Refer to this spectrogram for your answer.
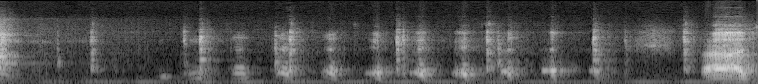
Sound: clock ticking; laughs

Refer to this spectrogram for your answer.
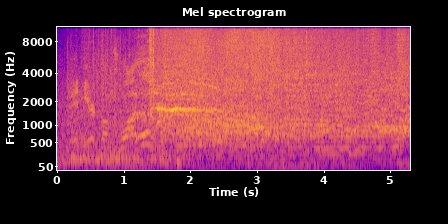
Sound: splashing

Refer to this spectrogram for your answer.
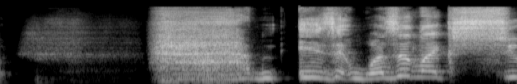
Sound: sighs sharply

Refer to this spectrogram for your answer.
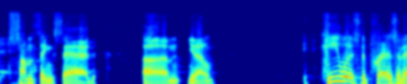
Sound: pause

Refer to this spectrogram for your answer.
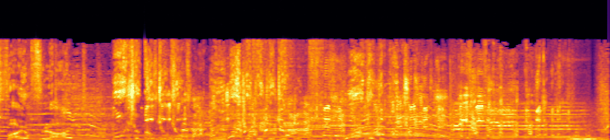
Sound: laughing

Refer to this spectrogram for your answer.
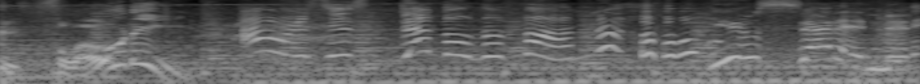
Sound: giggles

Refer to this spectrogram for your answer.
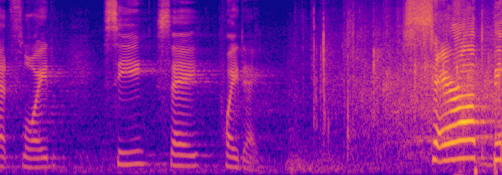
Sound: audience cheers

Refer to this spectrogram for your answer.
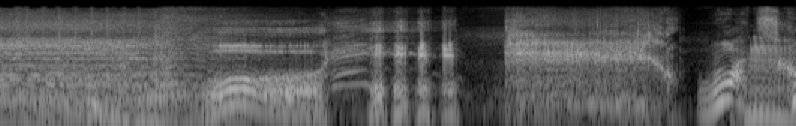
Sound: slurps

